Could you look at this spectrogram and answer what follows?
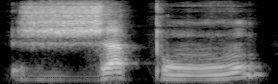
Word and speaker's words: Japon: le Danemark le Danemark le Japon la nasale on le Japon le Portugal attention le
